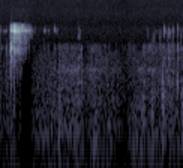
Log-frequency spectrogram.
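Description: A single brief light clatter, a plastic box cutter set down on a hard table, followed by faint handling of a shrink-wrapped box.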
